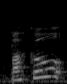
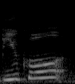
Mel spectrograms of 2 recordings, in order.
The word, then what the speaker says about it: buccal: gonna surround your umbilical region next we have buckle or buccal depending on how you pronounce it this is gonna be your cheek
